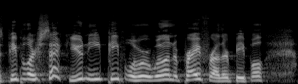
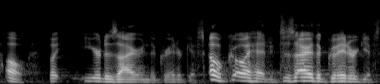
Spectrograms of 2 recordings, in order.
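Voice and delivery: mock-approving, needling sarcasm; sarcastic; 2 semitones lower than usual. Shown as a demonstration. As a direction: egg them on sarcastically. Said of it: "I think he's being sarcastic".

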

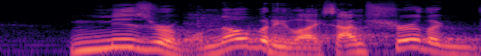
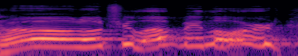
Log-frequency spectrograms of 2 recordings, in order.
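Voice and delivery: high, whiny moan to God; hammed-up pitiful wail; mock bellyaching moan; 8 semitones higher than usual. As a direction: bellyache in a put-on, self-pitying voice. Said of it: "who would just bellyache and moan".

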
